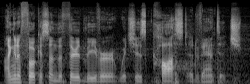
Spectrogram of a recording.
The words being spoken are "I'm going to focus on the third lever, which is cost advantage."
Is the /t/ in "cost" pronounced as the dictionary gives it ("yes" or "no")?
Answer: yes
